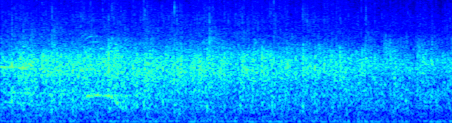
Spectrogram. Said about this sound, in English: Would you give them a great round of applause?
